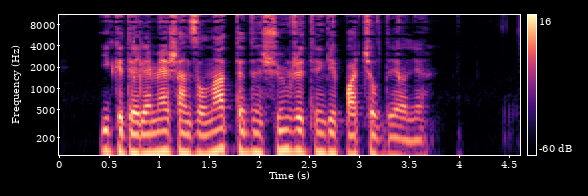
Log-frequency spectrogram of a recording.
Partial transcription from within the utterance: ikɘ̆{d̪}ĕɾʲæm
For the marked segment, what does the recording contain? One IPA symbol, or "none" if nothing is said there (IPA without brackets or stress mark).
d̪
